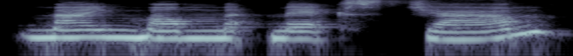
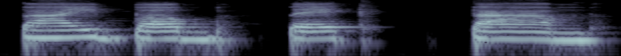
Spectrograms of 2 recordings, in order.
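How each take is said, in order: First: The m sounds are clearly nasal. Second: The m sounds come out blocked, like b. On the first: The speaker calls it right. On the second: The speaker calls it wrong.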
